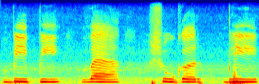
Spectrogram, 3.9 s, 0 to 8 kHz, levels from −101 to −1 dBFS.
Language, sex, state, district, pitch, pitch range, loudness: Hindi, female, Haryana, Rohtak, 255 Hz, 245-265 Hz, -16 LUFS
